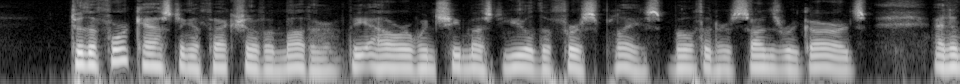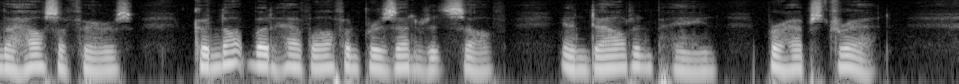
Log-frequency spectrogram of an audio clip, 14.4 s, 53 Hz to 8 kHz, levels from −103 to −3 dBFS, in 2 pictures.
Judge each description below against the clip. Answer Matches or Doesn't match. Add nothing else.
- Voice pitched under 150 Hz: Matches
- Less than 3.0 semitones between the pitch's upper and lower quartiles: Matches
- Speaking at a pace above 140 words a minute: Matches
